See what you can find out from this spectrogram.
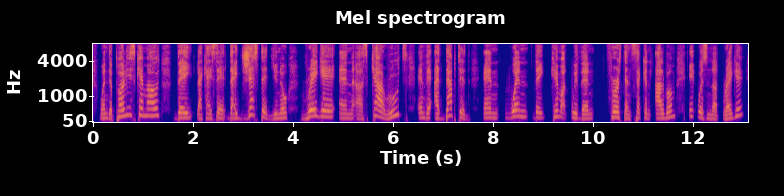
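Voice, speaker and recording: A man's voice: high-pitched, no room sound. A man with a French accent, giving a loose, rambling live-stream talk as a business coach, leaning on "you know" and "right?". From France.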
